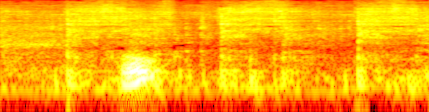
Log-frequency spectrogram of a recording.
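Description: Small electric drive motors of a line-following robot whirring in short, uneven surges as it steers, missing a sharp corner, with a brief "Oh!" about half a second in.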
